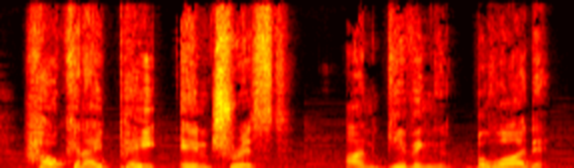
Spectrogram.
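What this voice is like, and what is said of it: Raised, angry voice. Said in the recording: “I shot back, raising my voice.”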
